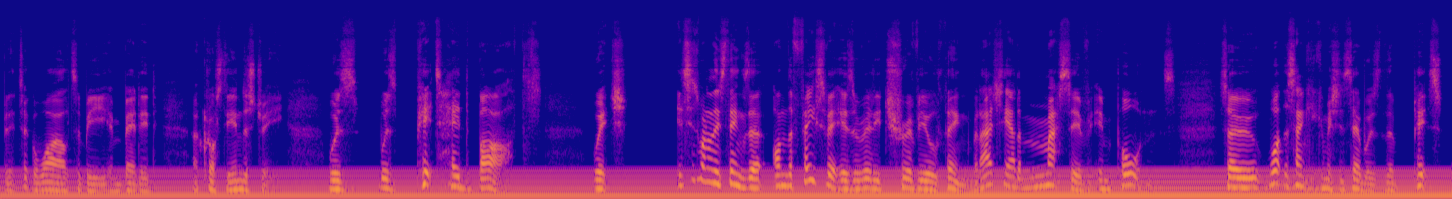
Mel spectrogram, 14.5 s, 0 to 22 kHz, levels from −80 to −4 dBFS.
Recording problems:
electrical hum; noticeable; throughout; 50 Hz, 15 dB below the speech

